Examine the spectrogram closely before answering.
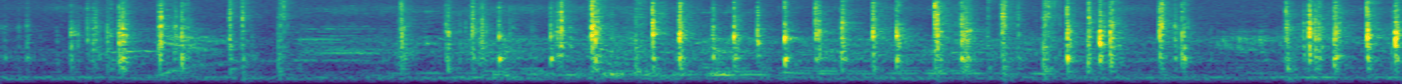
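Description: Fast, irregular typing on a computer keyboard: a quick run of keystroke clicks, with faint music underneath.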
